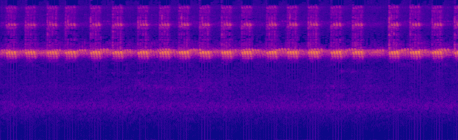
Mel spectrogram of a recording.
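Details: A chorus of crickets holds a bright, high-pitched trill that throbs in regular pulses about three per second, unbroken and with no background noise.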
